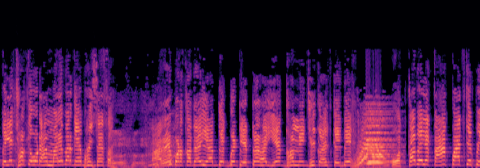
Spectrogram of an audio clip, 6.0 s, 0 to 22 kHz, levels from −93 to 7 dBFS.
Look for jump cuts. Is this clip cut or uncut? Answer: uncut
